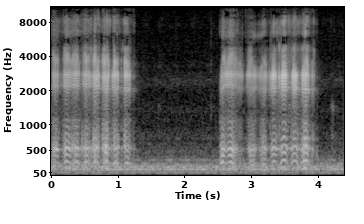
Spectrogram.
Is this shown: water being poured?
no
